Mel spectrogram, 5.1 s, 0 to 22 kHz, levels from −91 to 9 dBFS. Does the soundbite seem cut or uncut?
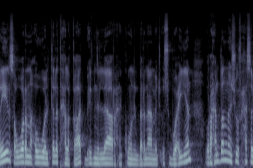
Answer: uncut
